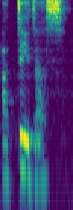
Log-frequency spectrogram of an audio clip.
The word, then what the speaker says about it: Adidas: and the well Adidas is the same right Adidas that's the pronunciation but this is something to pay attention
